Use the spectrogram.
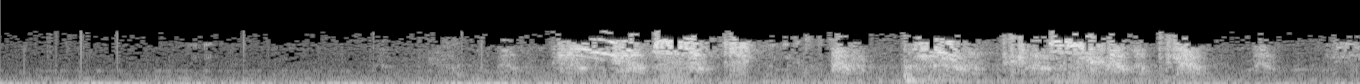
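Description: Monkeys calling in the jungle: a run of shrill, yelping cries in quick bursts, growing louder and more frantic midway, over a steady low background hum.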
